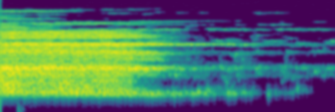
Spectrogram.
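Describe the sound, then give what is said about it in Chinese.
A slow breath pushed out through an open mouth during a relaxation exercise. The soft, airy haa holds steady, then trails off and fades away. “慢慢的吸气，张开嘴巴哈气，”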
